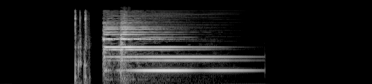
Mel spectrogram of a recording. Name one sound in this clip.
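A small bell chimes brightly and rings out.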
